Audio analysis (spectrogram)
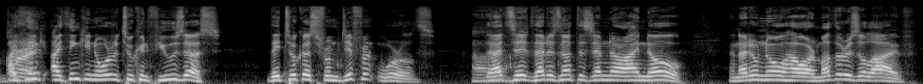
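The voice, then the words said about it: Wandering put-on character accent. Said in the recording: “I don't know where this accent is going.”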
